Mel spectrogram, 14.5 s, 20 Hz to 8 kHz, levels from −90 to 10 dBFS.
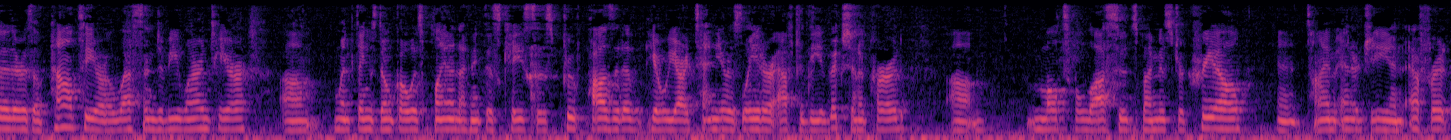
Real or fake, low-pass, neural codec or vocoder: fake; 7.2 kHz; codec, 16 kHz, 8 kbps, FreqCodec, larger model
